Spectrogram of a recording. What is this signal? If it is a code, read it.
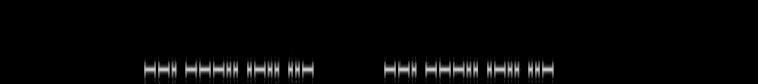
Morse code, heard as a keyed tone, about 34 wpm, 700 Hz. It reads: G8LU G8LU
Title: DXCC-100 Call Signs - 4 Characters - Repeated 2x - 35wpm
